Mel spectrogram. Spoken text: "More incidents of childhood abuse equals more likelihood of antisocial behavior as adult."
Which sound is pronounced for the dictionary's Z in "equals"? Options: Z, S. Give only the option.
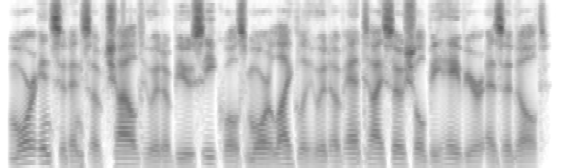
Z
